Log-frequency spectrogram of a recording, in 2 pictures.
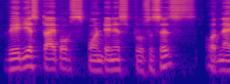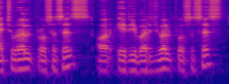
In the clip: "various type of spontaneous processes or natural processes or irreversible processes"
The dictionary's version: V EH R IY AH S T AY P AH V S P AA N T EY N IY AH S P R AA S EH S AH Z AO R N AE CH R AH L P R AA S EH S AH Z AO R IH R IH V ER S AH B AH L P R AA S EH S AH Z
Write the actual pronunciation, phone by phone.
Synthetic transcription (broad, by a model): V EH R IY AH S T AY P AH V S P AA N T EY N IY AH S P R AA S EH S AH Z AO R N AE CH R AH L P R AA S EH S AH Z AO R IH R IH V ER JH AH AH L P R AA S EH S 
